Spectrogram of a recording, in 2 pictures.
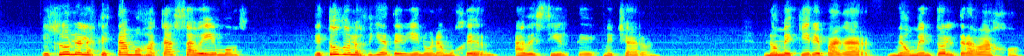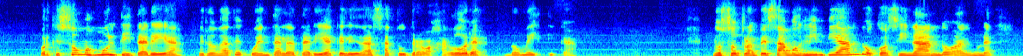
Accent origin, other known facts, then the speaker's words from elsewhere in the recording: Bella Unión, Artigas, Uruguay; Acá somos contramarcha y no somos de Artigas, somos de Bella Unión. Aunque tengo gente muy querida en Artigas. Y somos bien uruguaya.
